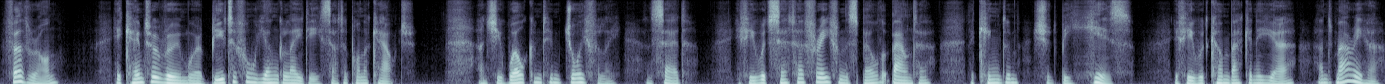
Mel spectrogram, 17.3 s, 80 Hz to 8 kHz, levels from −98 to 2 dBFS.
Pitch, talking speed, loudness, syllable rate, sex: 115 Hz, 175 wpm, -20 LUFS, 4.6 syllables/s, male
